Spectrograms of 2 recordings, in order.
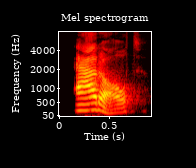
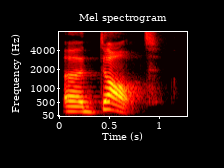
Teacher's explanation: The stress is on the first syllable. Adult. The second pronunciation is adult. Stress is on the second syllable.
